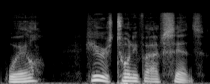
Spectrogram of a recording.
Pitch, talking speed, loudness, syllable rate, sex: 140 Hz, 170 wpm, -18 LUFS, 4.9 syllables/s, male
